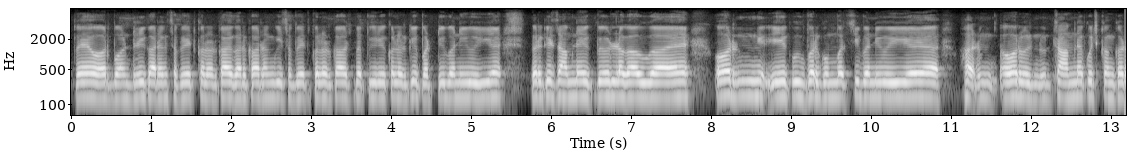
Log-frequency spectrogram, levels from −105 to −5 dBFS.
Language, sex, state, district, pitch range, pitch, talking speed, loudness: Hindi, male, Maharashtra, Nagpur, 135-140 Hz, 140 Hz, 205 wpm, -20 LUFS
